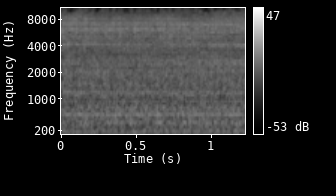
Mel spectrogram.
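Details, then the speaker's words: Honda K24 engine in a 3rd-gen CR-V just after serpentine belt replacement: steady, even idle hum with no squeak or chirp from the belt, smoother than before. "Sounds good. Sounds smooth. Very good. Smoother than before."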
